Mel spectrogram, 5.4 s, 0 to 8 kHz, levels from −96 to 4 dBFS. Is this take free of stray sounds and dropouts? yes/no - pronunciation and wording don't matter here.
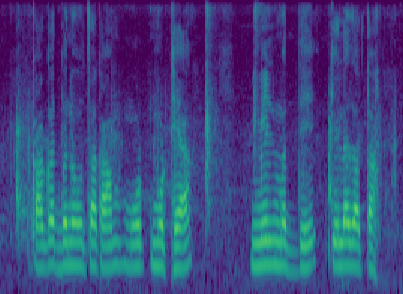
yes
